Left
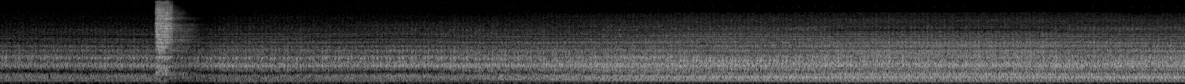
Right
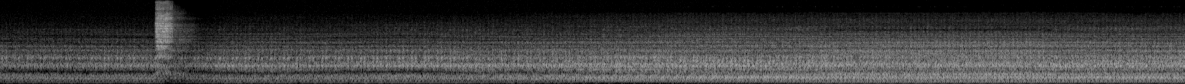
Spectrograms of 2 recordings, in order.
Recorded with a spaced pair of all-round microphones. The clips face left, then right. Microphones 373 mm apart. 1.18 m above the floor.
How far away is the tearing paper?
About 2.5 m.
